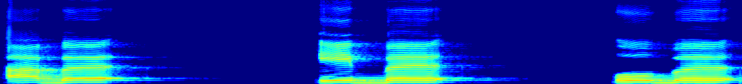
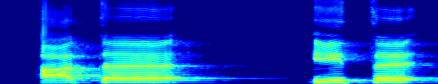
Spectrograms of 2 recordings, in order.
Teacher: با کو ہم نے ظاہر کر کے پڑھا ہے، اب، اب، اب، لیکن تا کو ہم نے ظاہر نہیں کیا، ات، ات، ایسے نہیں۔ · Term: قلقلہ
